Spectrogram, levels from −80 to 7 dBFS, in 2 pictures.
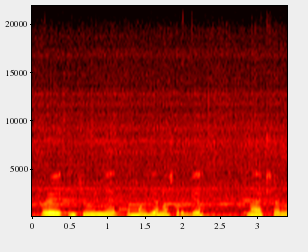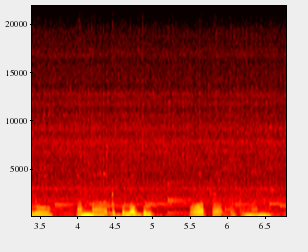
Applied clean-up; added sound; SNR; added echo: none; Sink (filling or washing) / Water tap, faucet + Mallet percussion; 17 dB; none.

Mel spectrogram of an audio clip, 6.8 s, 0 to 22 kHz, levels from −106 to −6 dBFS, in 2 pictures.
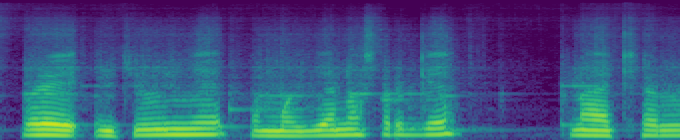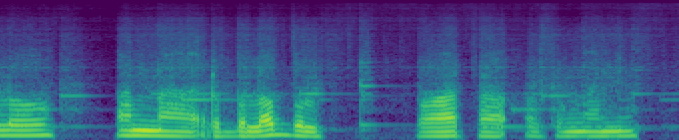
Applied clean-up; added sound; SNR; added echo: neural mask model RNNoise.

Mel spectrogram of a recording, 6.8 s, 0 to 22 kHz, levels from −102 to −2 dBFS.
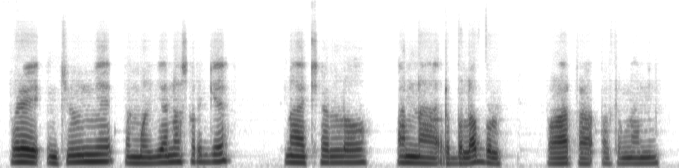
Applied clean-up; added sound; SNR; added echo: neural mask model DeepFilterNet 3.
